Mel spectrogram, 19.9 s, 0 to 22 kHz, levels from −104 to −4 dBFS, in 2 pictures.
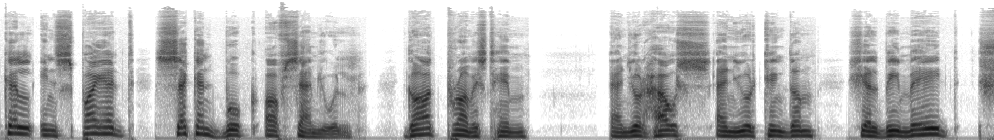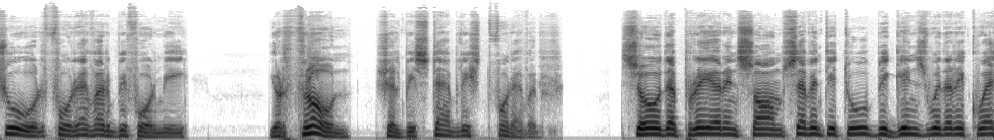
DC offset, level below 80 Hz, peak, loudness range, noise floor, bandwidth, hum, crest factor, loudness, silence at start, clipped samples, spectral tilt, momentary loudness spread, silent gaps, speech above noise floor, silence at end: under 0.1%; -48 dBFS; 0 dBFS; 7 LU; -76 dBFS; 14 kHz; none; 18 dB; -19 LUFS; 0.05 s; under 0.1%; -6.5 dB/octave; 14 LU; none; 58 dB; 0 s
